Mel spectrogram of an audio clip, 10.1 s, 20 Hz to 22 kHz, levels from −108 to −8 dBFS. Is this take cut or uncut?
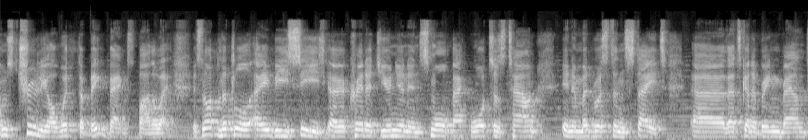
uncut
